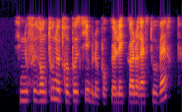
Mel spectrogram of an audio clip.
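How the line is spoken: Stern reply. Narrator (French): répliqua le professeur McGonagall d'un ton sévère

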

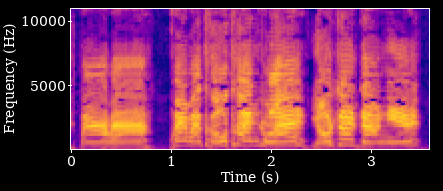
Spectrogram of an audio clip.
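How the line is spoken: Son's loud shout from downstairs. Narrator (Chinese): 楼下又传来他儿子的大声喊叫声

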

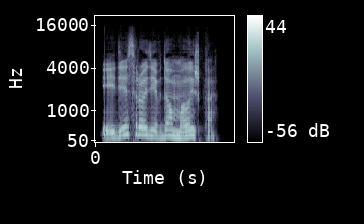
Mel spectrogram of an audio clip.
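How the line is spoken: Quiet command. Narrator (Russian): негромко распорядился Адриан

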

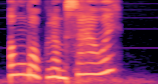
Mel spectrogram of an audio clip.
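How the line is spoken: Crying out. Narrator (Vietnamese): Tôi kêu lên

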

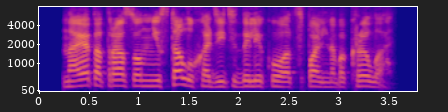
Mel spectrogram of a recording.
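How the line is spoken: Snort. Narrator (Russian): хмыкнул Дес

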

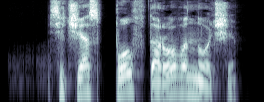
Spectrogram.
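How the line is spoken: Irritated, slurred woman's voice. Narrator (Russian): раздраженно, заплетающимся языком ответила она

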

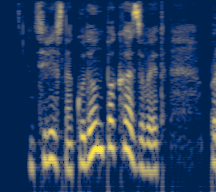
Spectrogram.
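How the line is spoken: Muttering. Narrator (Russian): пробормотал Фари

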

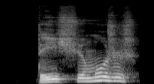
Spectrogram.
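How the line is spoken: Uncertain, cut off. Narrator (Russian): неуверенно начала Ева, но Иван оборвал ее

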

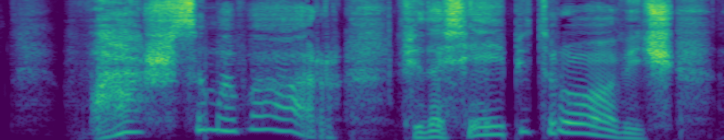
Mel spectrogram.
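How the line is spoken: Admiring crowd whisper. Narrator (Russian): зашептала восхищенная публика

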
